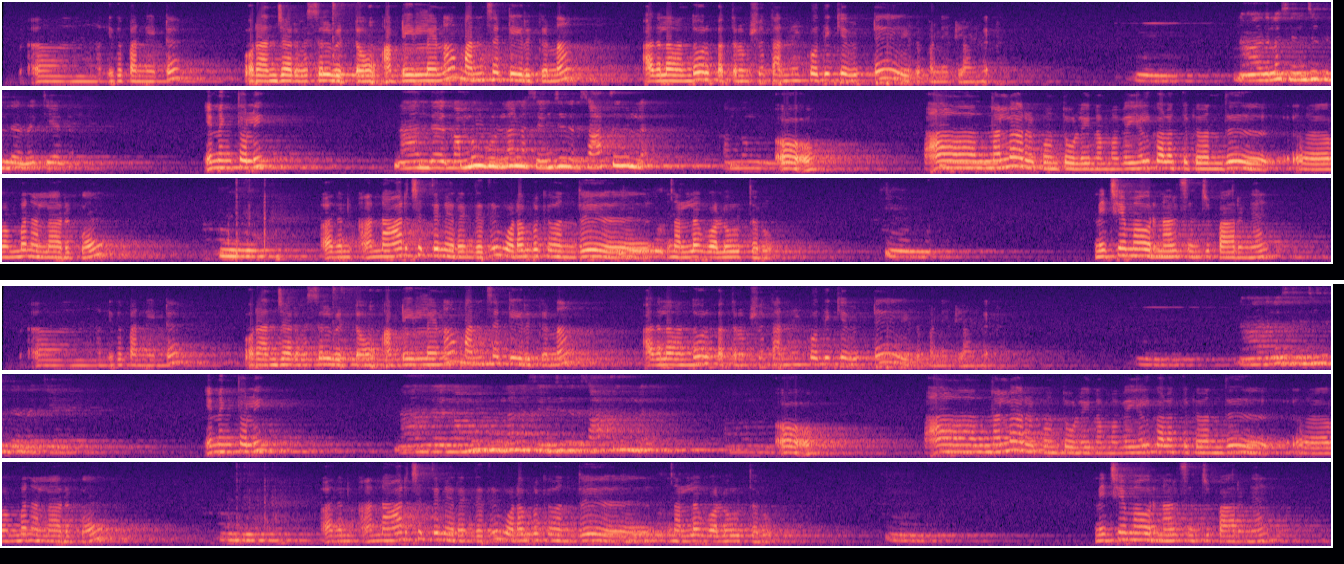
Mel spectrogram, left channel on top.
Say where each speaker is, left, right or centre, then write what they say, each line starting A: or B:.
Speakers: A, on the left; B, on the left.
A: ஆ இது பண்ணிட்டு ஒரு அஞ்சாறு விசில்
B: ம்
A: விட்டோ அப் டி இல்லைன்னா மண் சட்டி இருக்குன்னா அதுல வந்து ஒரு பத்து நிமிஷோ தண்ணி கொதிக்க விட்டு விட்டு இது பண்ணிக்கலாங்க
B: ம் நா அதெல்லா செஞ்சதுல்ல அதா கேட்டே
A: என்னங்க தோழி
B: நா இந்த கம்பங்கூழ்லா நா செஞ்சதுல சாப்டது இல்ல கம்பங்கூழ்லா
A: ஓ ஓ ஆ ஆ
B: ம்
A: நல்லா இருக் கு தோழி நம்ம வெயில் காலத்துக்கு வந்து அ ரொம்ப நல்லா இருக்கு
B: ம்
A: அது அ நார்ச்சத்து நிறைந்தது உடம்புக்கு வந்து
B: ஆமா
A: நல்ல வலுவு தரு
B: ஆமா
A: நிச்சயமா ஒரு நாள் செஞ்சு பாருங்க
